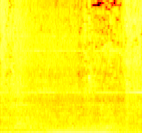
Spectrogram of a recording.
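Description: Pouch packing machinery running: a steady low mechanical hum under an even hiss.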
